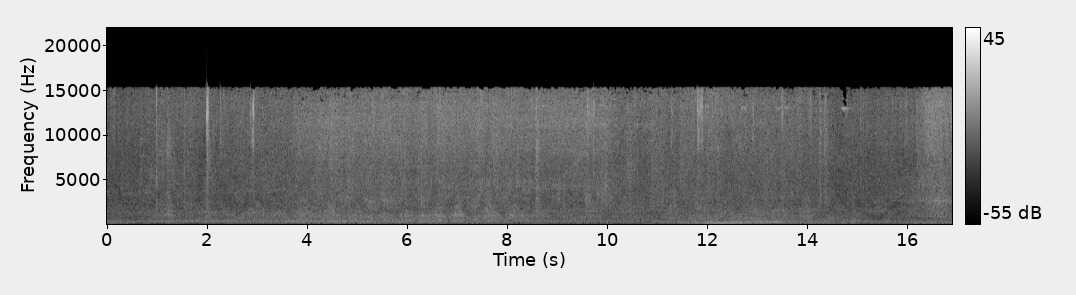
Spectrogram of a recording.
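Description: Road traffic rumbles past steadily close by.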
